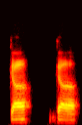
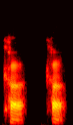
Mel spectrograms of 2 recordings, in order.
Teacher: If you want to make a g sound and want to make a k sound, your tongue is in the same place in your mouth. They're all called palatals for a reason.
